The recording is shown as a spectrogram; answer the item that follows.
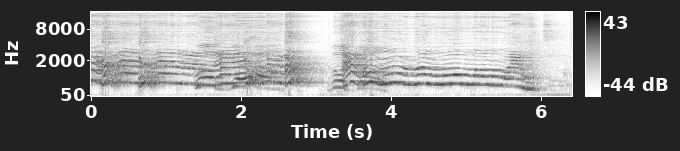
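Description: A Siberian husky and a Labrador retriever howl together in two long, wavering phrases, sliding up and down in pitch. There is a short break about halfway through.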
